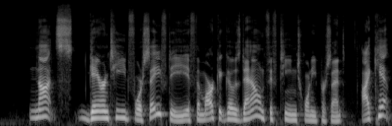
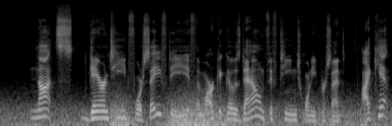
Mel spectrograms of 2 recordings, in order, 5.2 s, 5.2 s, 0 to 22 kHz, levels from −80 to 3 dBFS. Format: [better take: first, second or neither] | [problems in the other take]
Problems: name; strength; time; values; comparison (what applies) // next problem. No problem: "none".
first | wind noise on the microphone; occasional gusts; 15 dB below the speech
